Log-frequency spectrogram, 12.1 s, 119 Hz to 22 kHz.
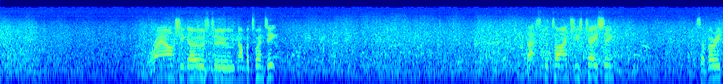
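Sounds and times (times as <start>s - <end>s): turbulent whitewater rushing: 0.0s - 12.0s.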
